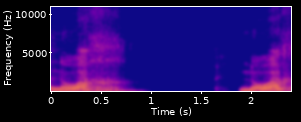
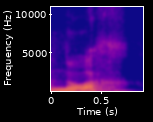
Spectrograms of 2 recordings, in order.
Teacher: Noach, ça veut dire qu'à la fin, il y a une lettre gutturale.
